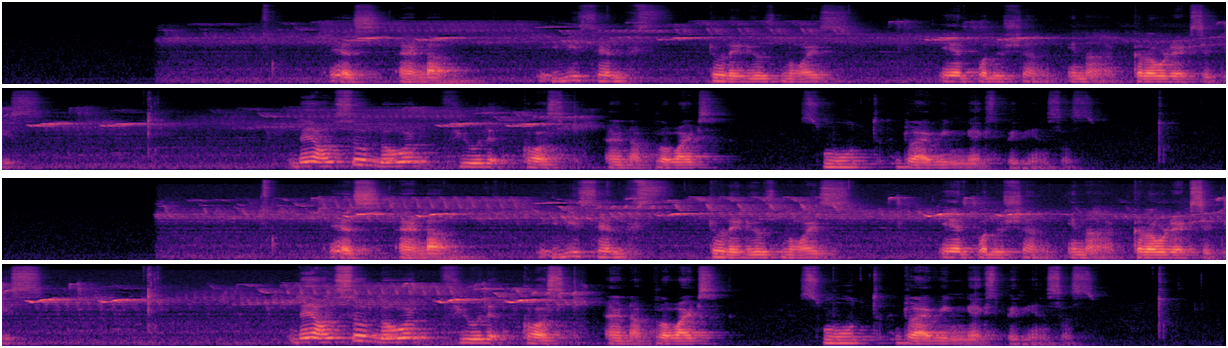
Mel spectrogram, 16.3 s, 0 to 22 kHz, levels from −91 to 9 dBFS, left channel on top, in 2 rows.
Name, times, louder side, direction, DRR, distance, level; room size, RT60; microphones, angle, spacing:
sound 1, 1.0-12.1, right 8 dB, 80° right, 4.3 m, -36 dB
voice 1, 2.2-3.2 3.6-4.4 4.7-5.7 6.3-8.4 9.1-9.2 10.1-12.9 13.5-15.4, right 2 dB, 25° right, 0.9 m, -27 dB
15.5 x 11.0 x 4.7 m
head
